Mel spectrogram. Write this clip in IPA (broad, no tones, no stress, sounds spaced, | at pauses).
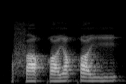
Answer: f a qʷ i qʷ i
